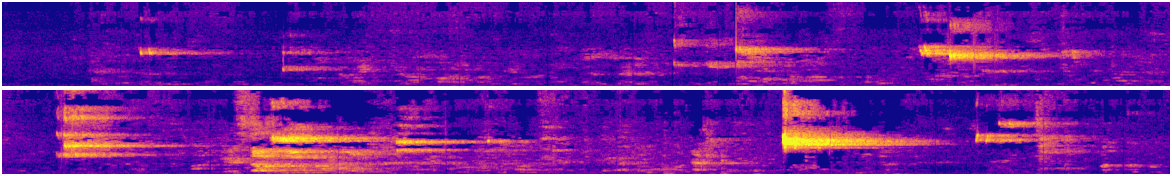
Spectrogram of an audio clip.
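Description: Sneakers squeak sharply on a hard court in a large echoing gym.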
